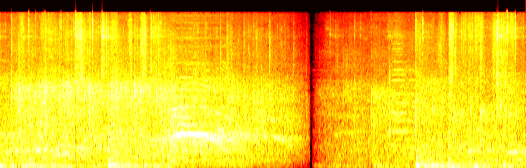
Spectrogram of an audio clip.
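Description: Spectators applauding in a large sports hall, with a short shout over it about two seconds in. The sound drops out briefly just before four seconds in, then comes back with sharp clicks of a table tennis ball on bats and table as a rally is played.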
